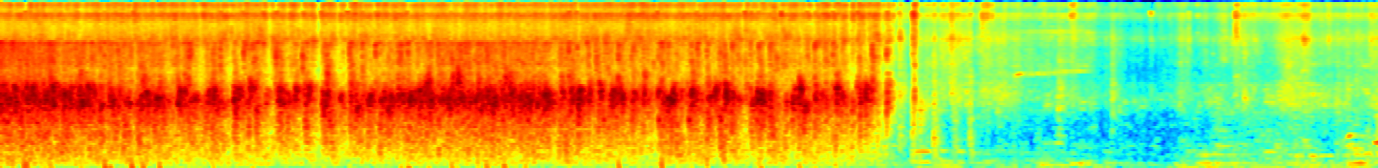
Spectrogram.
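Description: Tenth class students clap together at a motivational talk, a loud dense round of applause for about nine seconds that stops abruptly and leaves quieter room sound.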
